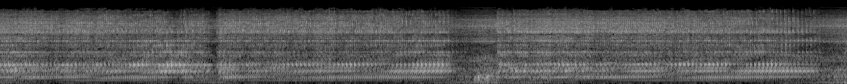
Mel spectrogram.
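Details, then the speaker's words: Wood lathe roughing a square platter/bowl blank with a bowl or spindle gouge, flute turned up for a light pull cut: even, light swishing with soft ticking about four per second as corners pass; clean unforced cut, unlike earlier forced noisy cut. "By turning the cut up and taking a light cut. Now what I do is I listen to the sound."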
